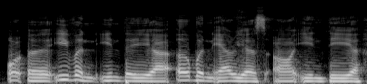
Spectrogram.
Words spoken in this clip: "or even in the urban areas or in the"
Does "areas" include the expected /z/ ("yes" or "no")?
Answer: no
